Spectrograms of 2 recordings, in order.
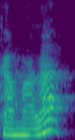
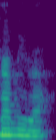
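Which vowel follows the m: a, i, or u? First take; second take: a; i. First: The vowel after the m is a. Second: The vowel after the m is i. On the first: "bi fathil mim jadi Kamala" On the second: "bi kasril mim jadi Kamila"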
